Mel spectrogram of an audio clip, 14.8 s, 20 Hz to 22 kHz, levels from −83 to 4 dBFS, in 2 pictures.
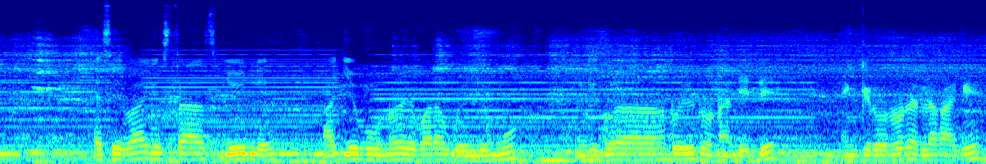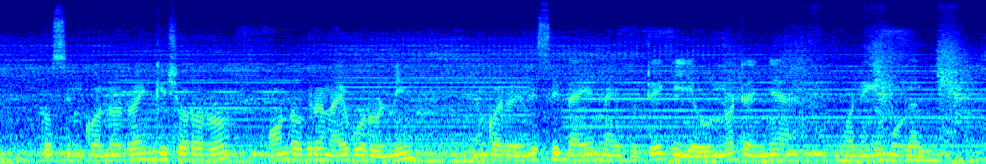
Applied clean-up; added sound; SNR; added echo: none; Organ + Sawing; 10 dB; none.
